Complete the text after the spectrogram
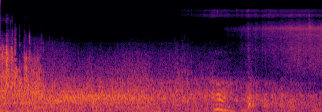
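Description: Water splashes into a pool at the end of a slide.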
